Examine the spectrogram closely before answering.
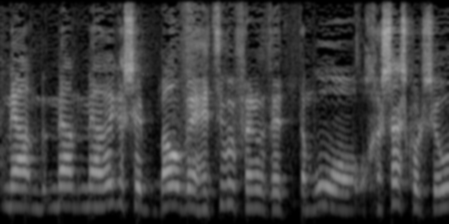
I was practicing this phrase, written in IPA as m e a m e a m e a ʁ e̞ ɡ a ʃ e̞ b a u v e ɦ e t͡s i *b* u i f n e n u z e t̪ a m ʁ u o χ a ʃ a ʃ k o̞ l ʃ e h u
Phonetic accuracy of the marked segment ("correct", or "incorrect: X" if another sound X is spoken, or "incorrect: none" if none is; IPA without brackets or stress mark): incorrect: v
